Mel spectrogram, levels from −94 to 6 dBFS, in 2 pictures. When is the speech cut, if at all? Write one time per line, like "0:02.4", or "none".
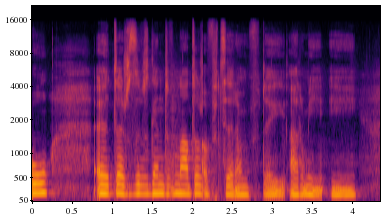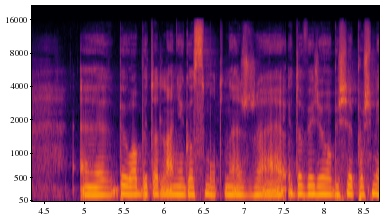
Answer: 0:02.1

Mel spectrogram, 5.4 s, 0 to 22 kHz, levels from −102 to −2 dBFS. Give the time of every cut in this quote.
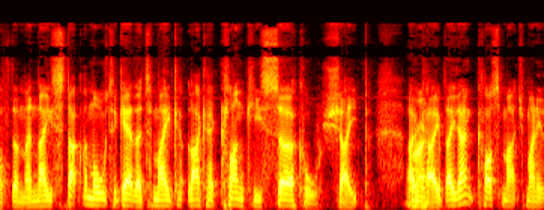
0:01.9
0:04.4

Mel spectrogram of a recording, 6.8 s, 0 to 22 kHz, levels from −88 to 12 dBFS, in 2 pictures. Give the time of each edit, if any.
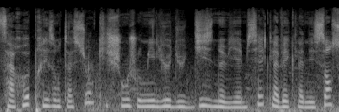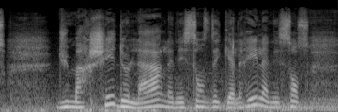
none

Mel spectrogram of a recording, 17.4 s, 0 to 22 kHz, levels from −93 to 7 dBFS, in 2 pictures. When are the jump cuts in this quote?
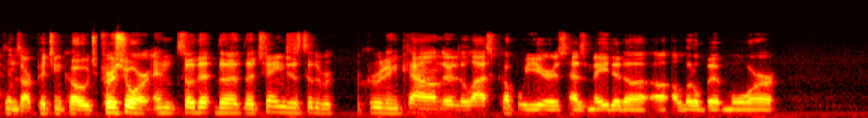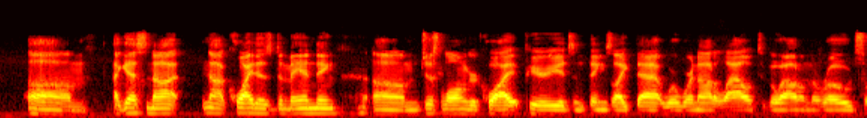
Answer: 0:01.0

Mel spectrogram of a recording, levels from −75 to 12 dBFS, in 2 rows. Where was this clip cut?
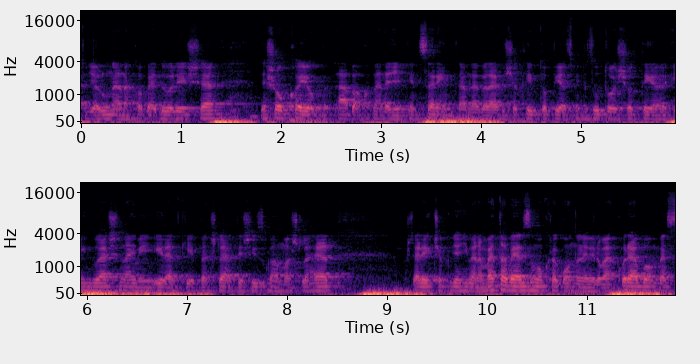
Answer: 0:06.5

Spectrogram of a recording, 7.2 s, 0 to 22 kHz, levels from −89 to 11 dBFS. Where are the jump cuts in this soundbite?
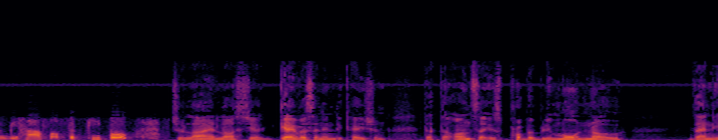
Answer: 0:01.7

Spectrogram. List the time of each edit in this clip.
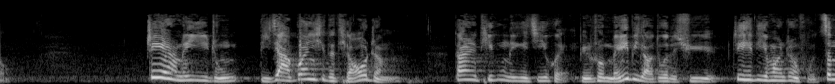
0:05.7

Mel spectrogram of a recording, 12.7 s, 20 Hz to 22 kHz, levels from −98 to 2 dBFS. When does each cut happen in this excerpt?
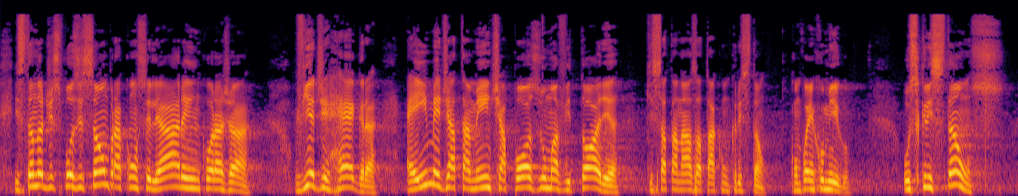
0:03.6
0:09.8

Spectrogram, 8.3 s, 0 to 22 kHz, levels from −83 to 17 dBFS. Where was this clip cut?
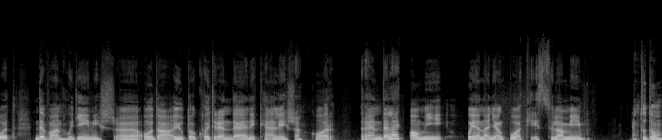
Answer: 0:05.0

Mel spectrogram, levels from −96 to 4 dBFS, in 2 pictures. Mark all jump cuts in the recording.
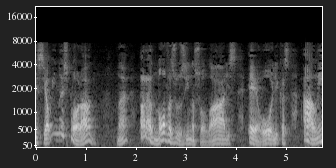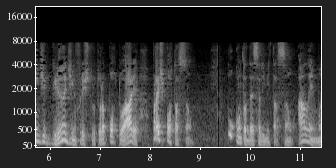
0:09.4

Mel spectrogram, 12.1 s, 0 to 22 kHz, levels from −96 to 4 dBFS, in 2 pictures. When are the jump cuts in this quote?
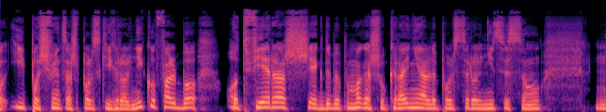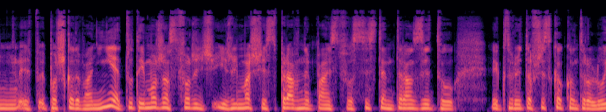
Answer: none

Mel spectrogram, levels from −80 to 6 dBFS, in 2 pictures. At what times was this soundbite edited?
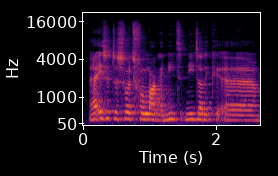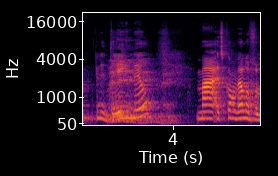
0:02.9

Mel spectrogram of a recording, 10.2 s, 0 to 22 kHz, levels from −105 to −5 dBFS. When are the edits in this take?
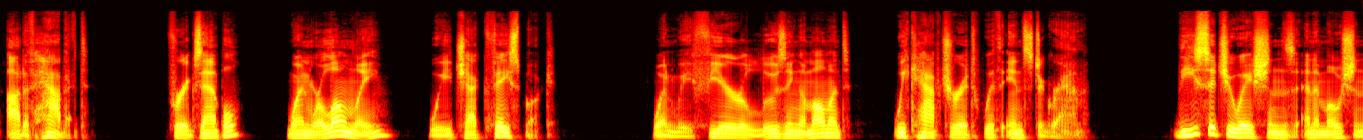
none

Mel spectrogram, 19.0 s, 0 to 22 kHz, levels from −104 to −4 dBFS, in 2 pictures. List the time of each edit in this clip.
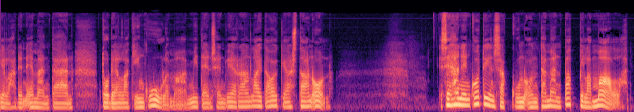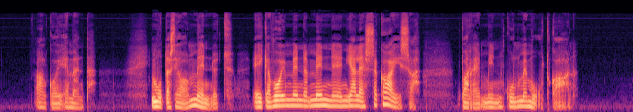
0:11.7

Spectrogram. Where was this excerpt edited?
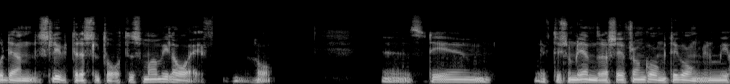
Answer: none

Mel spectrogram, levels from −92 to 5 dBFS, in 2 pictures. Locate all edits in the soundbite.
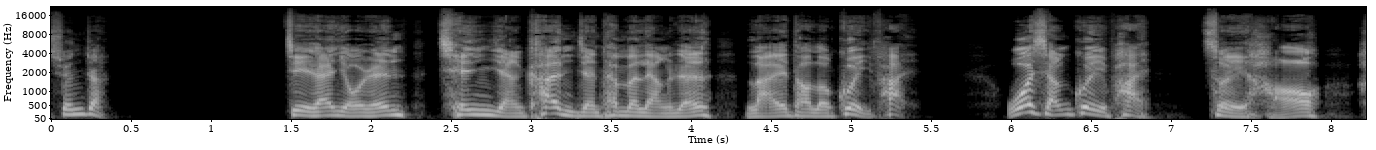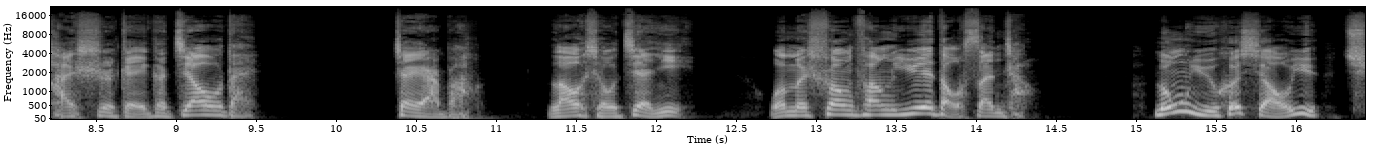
0:01.3
0:15.0

